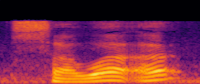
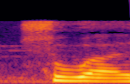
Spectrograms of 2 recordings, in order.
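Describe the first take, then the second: First: The first vowel is a. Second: The first vowel is u. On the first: "ada juga yang memfathahkannya" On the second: "ada di antara mereka yang mendomahkan sin"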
